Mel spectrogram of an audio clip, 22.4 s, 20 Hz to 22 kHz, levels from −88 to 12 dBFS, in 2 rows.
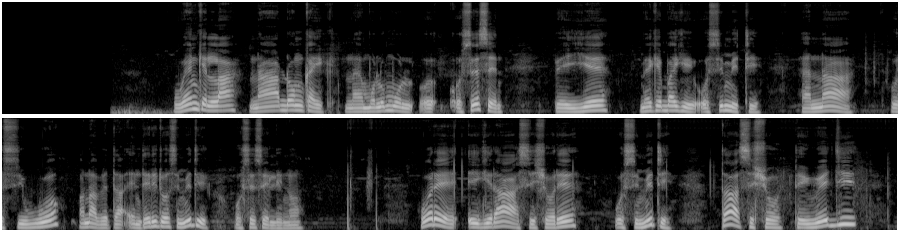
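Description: No technical faults are audible.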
